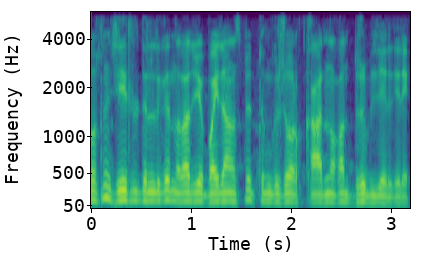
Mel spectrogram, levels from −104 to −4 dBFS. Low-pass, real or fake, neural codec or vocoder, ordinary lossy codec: 5.4 kHz; fake; codec, 16 kHz, 8 kbps, FreqCodec, larger model; none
